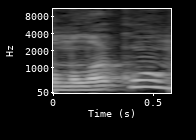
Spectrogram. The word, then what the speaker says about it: молоко: Значит, слово «молоко» мы будем произносить так. «Молоко» – это единственно правильное и общепринятое произношение этого слова.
